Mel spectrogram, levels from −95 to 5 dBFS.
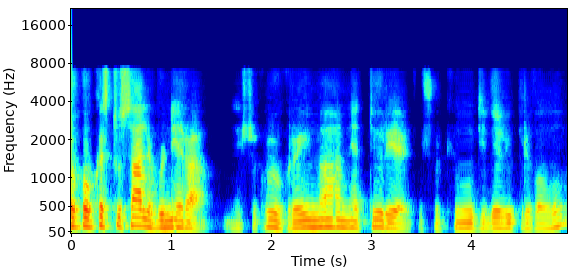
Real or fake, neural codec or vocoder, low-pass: fake; codec, 16 kHz, about 1 kbps, DyCAST, with the encoder's durations; 7.2 kHz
